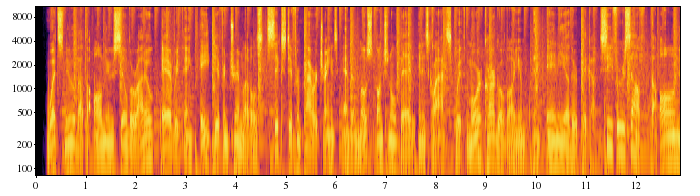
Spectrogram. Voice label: VoiceOver

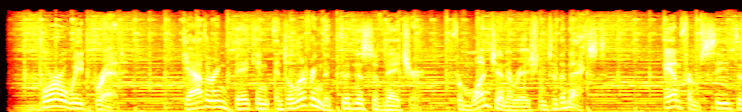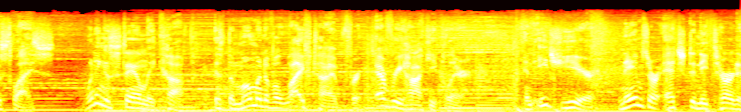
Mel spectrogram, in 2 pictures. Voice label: Commercial

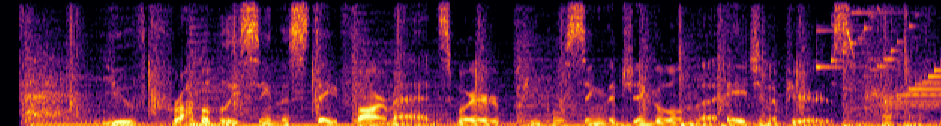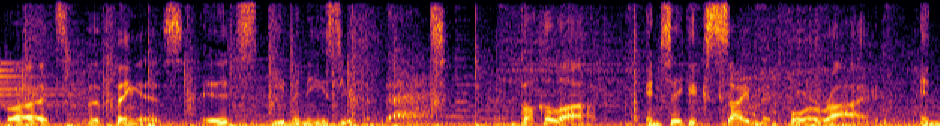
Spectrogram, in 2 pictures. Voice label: TV Radio Commercials American Male

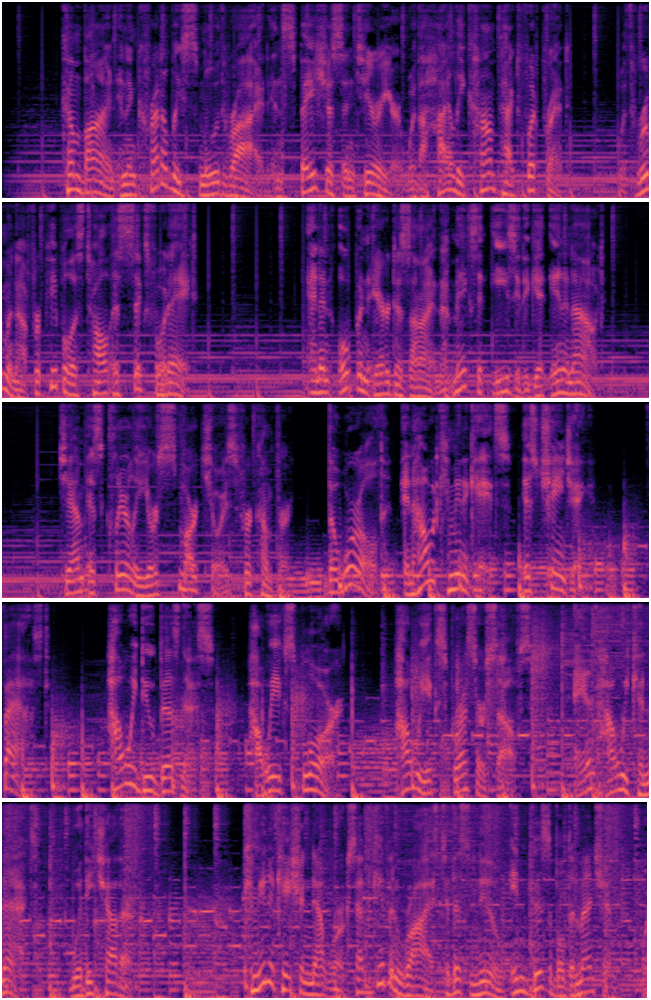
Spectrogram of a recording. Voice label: Informative

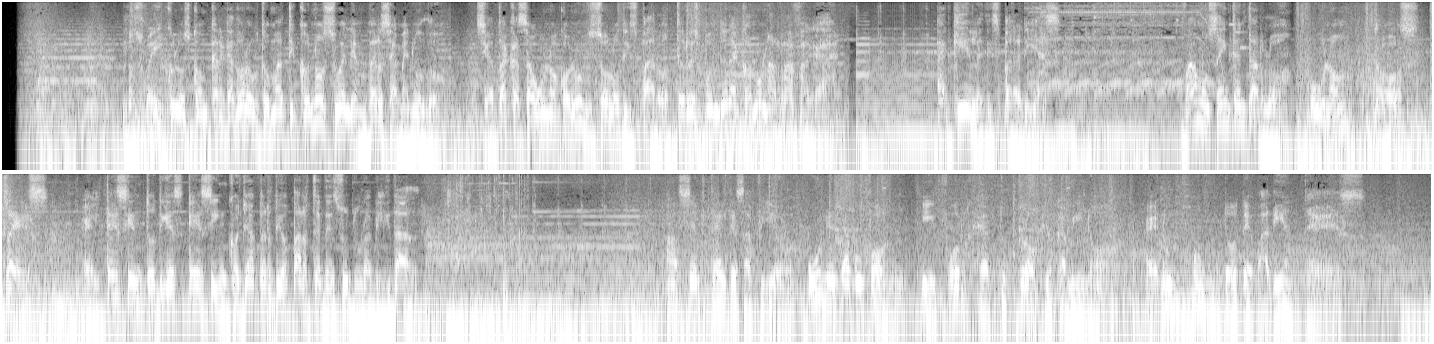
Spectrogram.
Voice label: Spanish Latin American Neutral PC Gaming

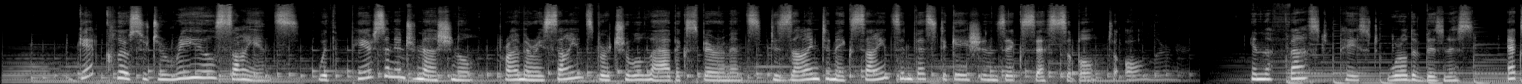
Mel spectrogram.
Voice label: Professional

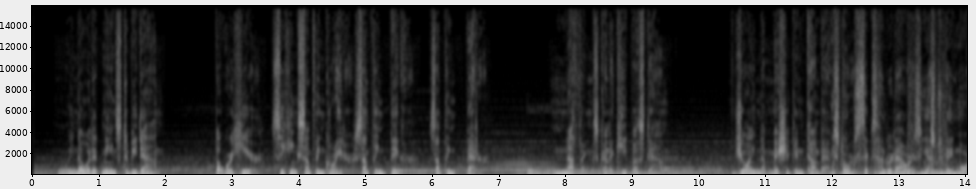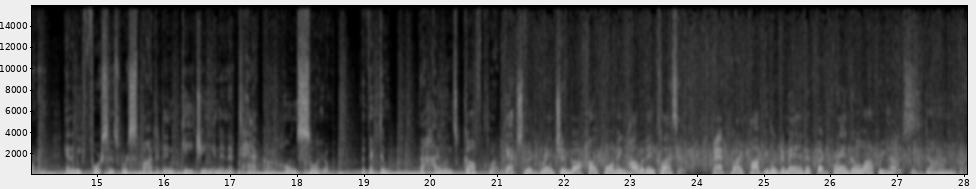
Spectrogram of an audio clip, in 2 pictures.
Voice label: Commercial Voice

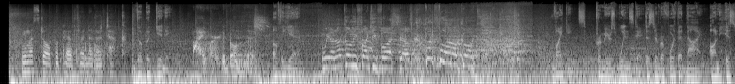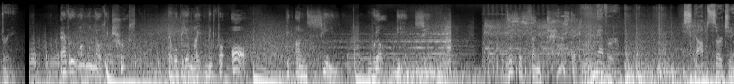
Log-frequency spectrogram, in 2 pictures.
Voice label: TV Promo

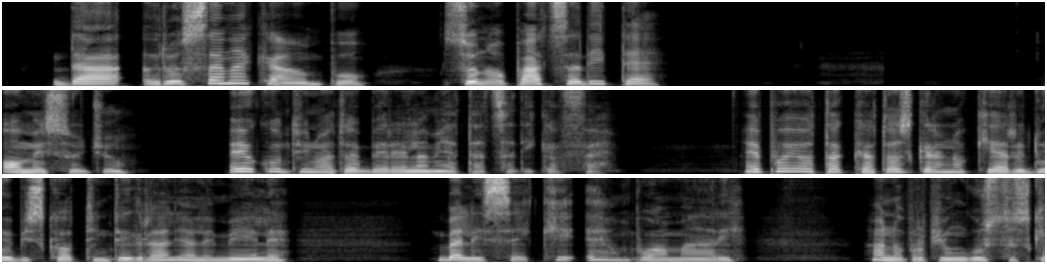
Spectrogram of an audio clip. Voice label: audiobook

